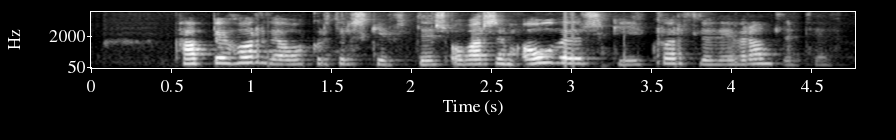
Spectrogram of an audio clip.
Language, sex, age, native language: Icelandic, female, 30-39, Icelandic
